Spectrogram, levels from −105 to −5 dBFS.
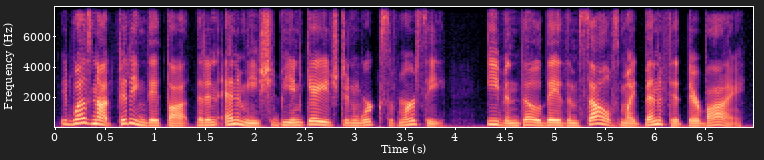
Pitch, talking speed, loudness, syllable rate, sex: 170 Hz, 195 wpm, -18 LUFS, 5.6 syllables/s, female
